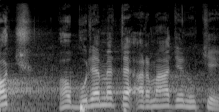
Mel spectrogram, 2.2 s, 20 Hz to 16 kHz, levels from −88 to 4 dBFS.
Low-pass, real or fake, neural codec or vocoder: 14.4 kHz; real; none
